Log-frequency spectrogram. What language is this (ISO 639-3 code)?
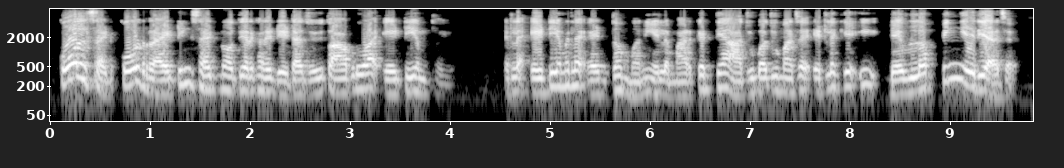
guj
